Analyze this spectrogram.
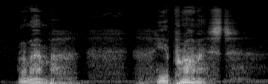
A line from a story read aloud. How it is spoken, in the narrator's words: Colin said weakly through gurgling gasps for air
